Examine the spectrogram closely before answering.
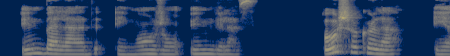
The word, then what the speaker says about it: glace: Une glace, so une glace, the final E is not pronounced, is silent, but it helps the C to become a soft C, to be pronounced as a S. Glace. Otherwise, it will be a hard C or it will be silent.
